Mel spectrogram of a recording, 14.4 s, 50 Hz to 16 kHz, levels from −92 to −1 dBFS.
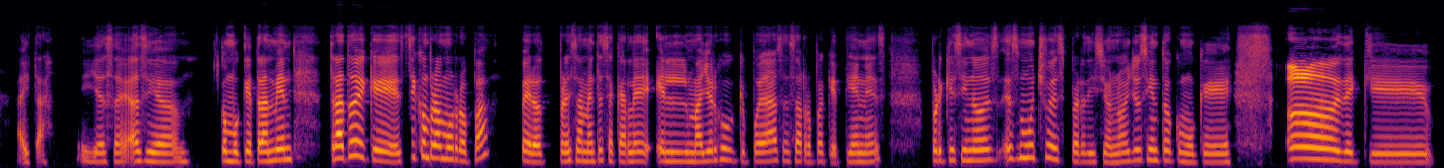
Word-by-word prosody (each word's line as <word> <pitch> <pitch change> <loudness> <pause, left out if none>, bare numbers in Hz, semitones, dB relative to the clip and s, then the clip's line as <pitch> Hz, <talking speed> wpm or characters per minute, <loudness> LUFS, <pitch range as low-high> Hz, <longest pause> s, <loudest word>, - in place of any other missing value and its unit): ahí - - -7
está, - - -13 0.2
y 105 -1 -13
ya 190 - -4
se 190 0 -5
hacía, 195 -2 -1 0.4
como 205 -1 -1
que 205 - -1
también 220 +4 +3 0.4
trato 265 +4 +6
de 315 -3 +5
que 200 -5 +2
sí 290 - -3
compramos 270 -5 +2
ropa, 210 - -2 0.3
pero 185 -3 +2
precisamente 205 +1 -3
sacarle 200 -1 -3
el 200 -1 -2
mayor 195 +3 -1
jugo 235 -2 -5
que 200 - -12
puedas 200 +3 -2
a 205 - -11
esa 200 0 -5
ropa 190 +1 -9
que - - -8
tienes, 190 +1 -6 0.4
porque 220 +1 -3
si 225 0 -4
no 220 0 +1
es 230 0 -6
es 255 +2 -6
mucho 275 0 -3
desperdicio, 190 -6 -5
¿no?, 185 +2 -4
yo 225 +2 -5
siento 225 -2 -4
como 185 -2 -6
que, 180 0 -4 0.6
ay, 245 -2 +10
de 200 -1 -3
que 180 -1 -4
205 Hz, 180 wpm, -22 LUFS, 190-225 Hz, 0.6 s, ay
